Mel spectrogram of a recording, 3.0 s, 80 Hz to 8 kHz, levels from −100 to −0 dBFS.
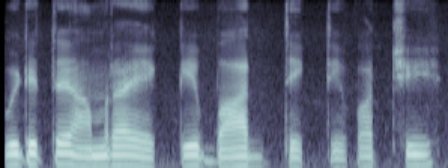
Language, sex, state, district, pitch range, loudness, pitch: Bengali, male, West Bengal, Cooch Behar, 115-130 Hz, -21 LUFS, 125 Hz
